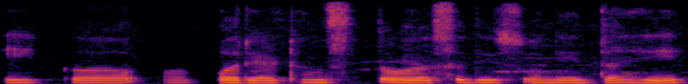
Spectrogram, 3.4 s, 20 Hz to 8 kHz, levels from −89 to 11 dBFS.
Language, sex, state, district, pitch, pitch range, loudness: Marathi, female, Maharashtra, Nagpur, 220 Hz, 215-225 Hz, -27 LUFS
